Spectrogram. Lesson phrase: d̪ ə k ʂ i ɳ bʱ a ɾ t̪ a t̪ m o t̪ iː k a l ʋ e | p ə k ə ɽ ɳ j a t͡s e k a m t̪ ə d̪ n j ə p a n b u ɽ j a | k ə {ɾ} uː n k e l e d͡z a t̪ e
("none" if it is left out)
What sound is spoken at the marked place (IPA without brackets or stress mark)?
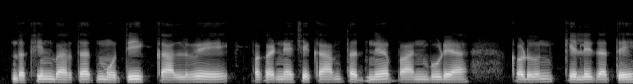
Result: ɽ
